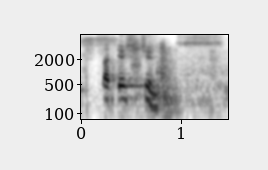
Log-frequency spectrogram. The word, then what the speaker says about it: suggestion: is one more uh information how do you pronounce this word s u g g e s t i o n same thing that is how we used to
